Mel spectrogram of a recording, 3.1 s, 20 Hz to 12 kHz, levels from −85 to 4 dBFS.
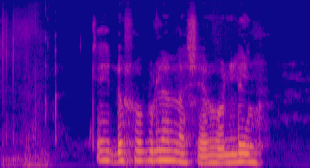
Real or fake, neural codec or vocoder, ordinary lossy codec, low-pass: real; none; none; none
